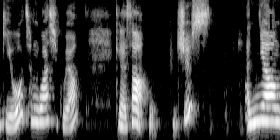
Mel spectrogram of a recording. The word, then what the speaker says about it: Tschüss: 역시 발음 기호 참고하시고요. 그래서 tschüss, 안녕, 잘 가라는 의미 Tschüss, das Deutsch.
